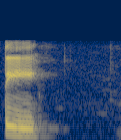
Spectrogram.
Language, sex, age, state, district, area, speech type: Punjabi, female, 30-45, Punjab, Patiala, rural, read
